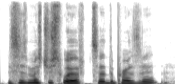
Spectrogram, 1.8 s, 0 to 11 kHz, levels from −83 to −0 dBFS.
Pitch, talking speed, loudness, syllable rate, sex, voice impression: 190 Hz, 240 wpm, -18 LUFS, 6.0 syllables/s, male, masculine, adult-like, tensed, powerful, hard, slightly muffled, fluent, slightly raspy, intellectual, calm, slightly wild, lively, slightly modest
